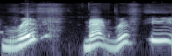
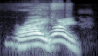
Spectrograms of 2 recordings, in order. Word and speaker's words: Rife: Apparently, comedian Matt Riffy is coming to Parks Casino. Rife. Okay, Rife.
